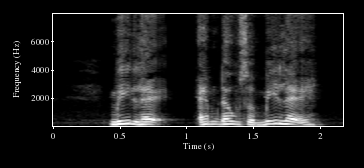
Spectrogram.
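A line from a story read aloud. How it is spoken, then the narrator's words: Cried out in shock. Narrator (Vietnamese): bàng hoàng kêu lên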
